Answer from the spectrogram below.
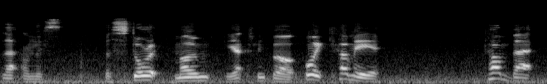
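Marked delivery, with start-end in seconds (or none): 3.1-5.4 calling the dog. Real, not acted. Owner calling the dog back, higher call. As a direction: call him back across the room.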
